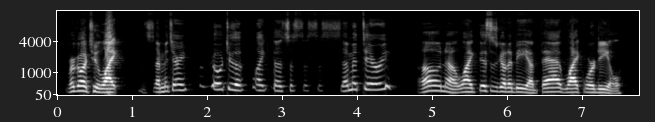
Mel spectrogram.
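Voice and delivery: laid-back hippie-style voice, with stuttering. Describing a cartoon character's speech habits, imitating Shaggy Rogers. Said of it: "like when he says".

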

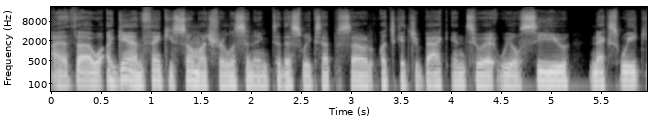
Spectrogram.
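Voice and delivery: quiet, cool morning voice. Podcast host closes out the week's episode in a quiet, cool morning voice. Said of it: "let me close this one out with my quiet, cool morning voice".

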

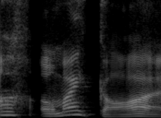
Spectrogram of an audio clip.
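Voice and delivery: deep husky put-on voice. Retelling Paris Hilton's first line in the movie: deep Paris Hilton voice. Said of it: "Like, it is deep".

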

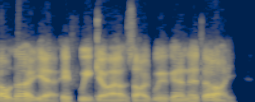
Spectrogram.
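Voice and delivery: acted nonchalant, casually unconcerned tone. Describing a film character explaining things to kids, imitating a nonchalant tone. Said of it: "demonstrated in such a nonchalant way".

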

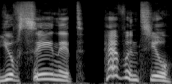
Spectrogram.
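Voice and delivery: feral, shrill, high-pitched screeching outburst. A narrator reads a feral man's question to Phineas, screeching. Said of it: "he screeched".

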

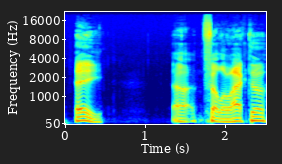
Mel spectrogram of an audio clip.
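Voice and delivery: stiff, wooden, stilted delivery, like bad acting. Imitating a basketball player acting badly on screen: Kevin Durant's bad acting. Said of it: "he comes lumbering onto the screen and goes".

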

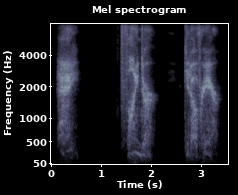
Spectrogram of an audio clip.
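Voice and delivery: low, hushed whisper, just audible. Someone in a darkened alleyway calling out to the player, hushed whisper. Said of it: "there is a hushed whisper".

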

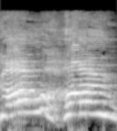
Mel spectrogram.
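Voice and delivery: high, annoyed, exasperated yell.

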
